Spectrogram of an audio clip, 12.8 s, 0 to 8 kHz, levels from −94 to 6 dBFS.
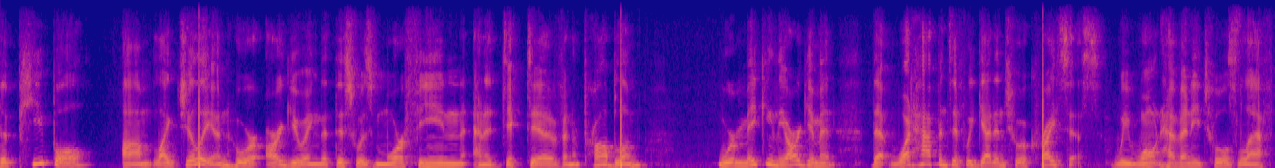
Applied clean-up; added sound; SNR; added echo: none; Fireworks; 13 dB; none.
